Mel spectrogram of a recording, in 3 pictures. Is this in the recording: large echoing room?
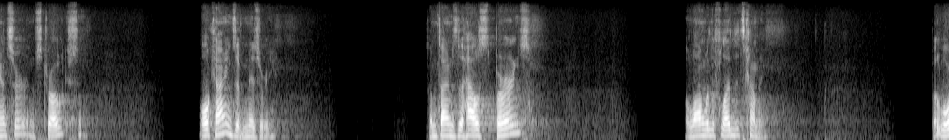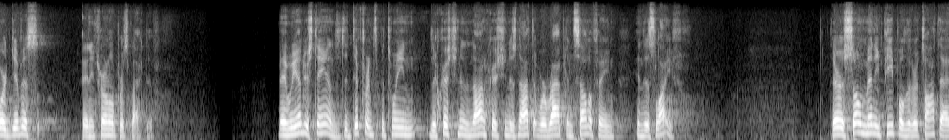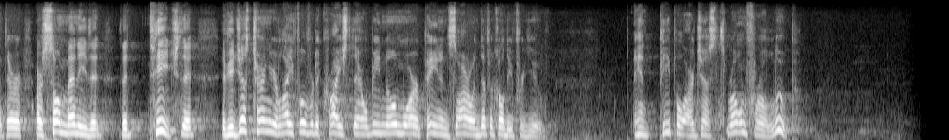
yes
